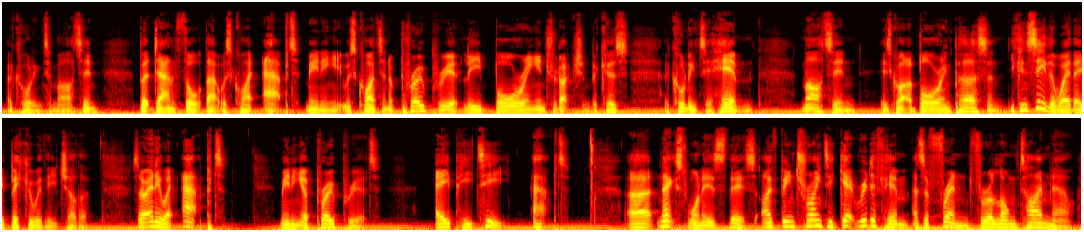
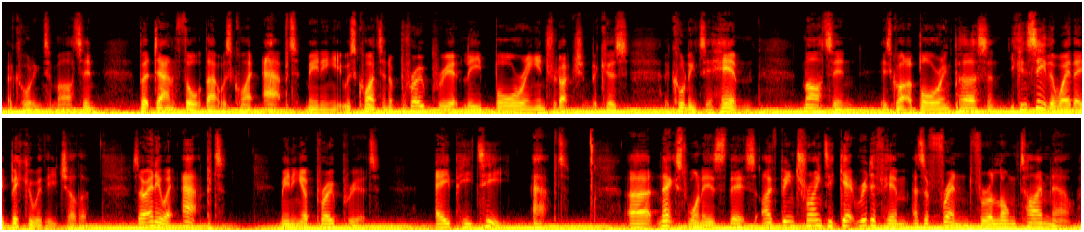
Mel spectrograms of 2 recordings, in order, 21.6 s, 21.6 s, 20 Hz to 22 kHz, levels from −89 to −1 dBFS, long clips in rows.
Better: first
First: low rumble; faint; throughout; 25 dB below the speech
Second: low rumble; loud; throughout; 9 dB below the speech

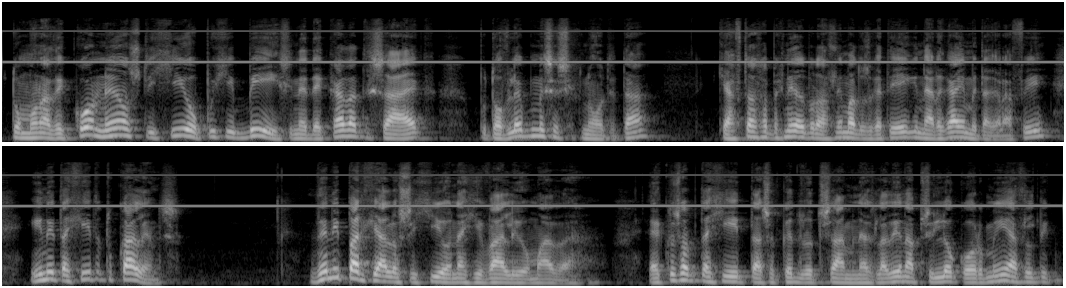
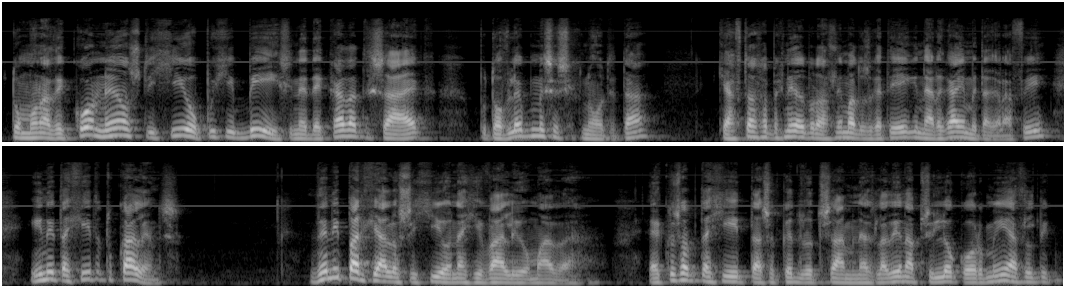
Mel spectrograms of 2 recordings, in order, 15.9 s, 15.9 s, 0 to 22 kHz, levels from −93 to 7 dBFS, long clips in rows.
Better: second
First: high-pitched whine; loud; throughout; 4 kHz, 10 dB below the speech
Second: high-pitched whine; faint; throughout; 4 kHz, 35 dB below the speech

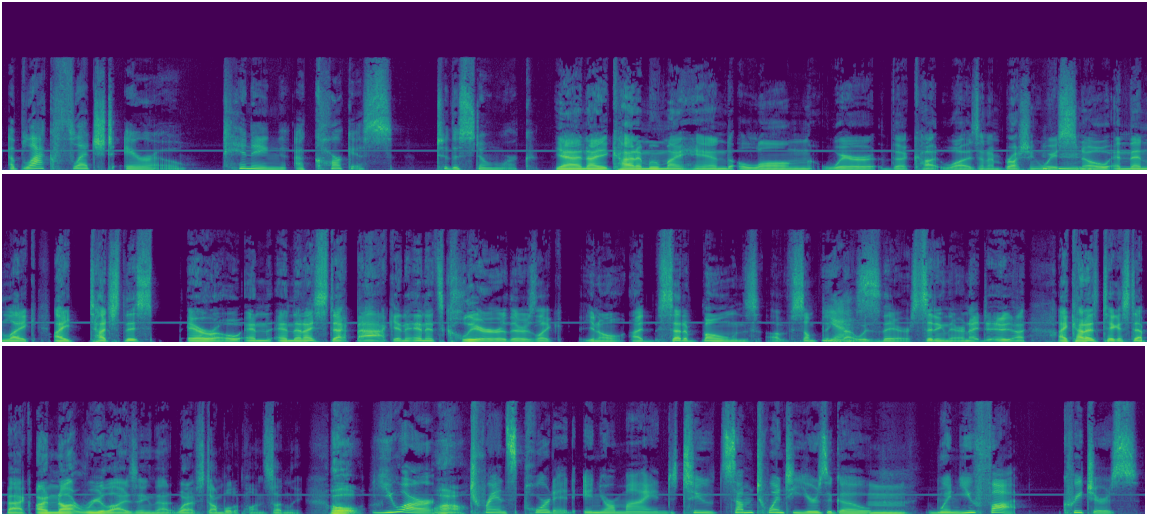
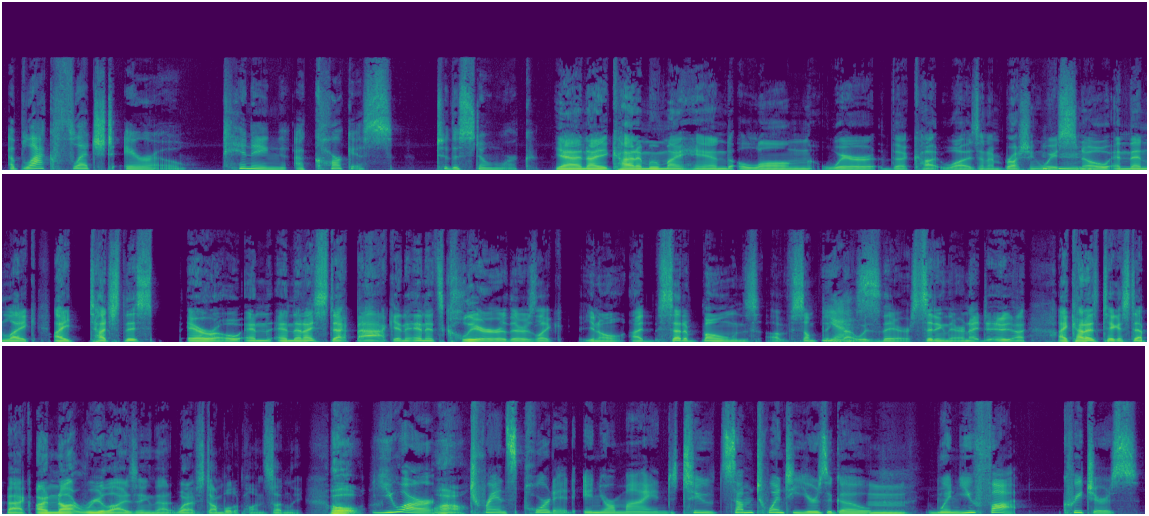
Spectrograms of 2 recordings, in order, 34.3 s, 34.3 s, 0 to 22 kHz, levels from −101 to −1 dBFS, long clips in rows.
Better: second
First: high-pitched whine; faint; throughout; 2.5 kHz, 30 dB below the speech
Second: none

